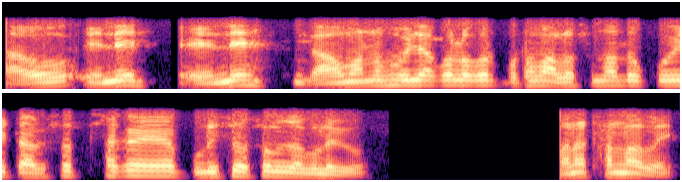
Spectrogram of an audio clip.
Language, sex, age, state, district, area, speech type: Assamese, male, 45-60, Assam, Lakhimpur, rural, conversation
